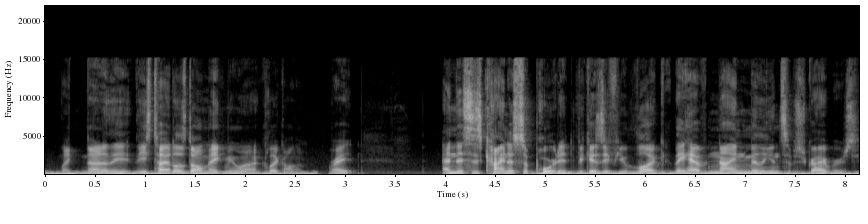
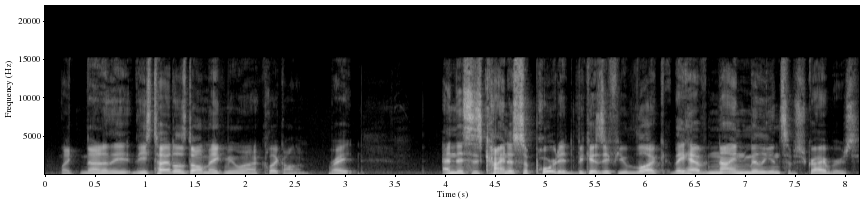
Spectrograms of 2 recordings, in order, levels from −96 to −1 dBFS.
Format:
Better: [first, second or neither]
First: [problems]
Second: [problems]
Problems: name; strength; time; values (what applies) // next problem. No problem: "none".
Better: second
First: low rumble; noticeable; until 2.5 s and from 5 s on; 15 dB below the speech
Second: none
